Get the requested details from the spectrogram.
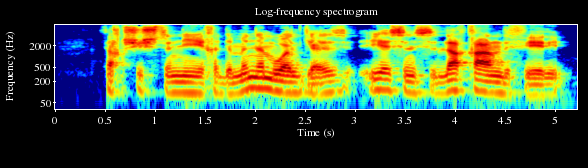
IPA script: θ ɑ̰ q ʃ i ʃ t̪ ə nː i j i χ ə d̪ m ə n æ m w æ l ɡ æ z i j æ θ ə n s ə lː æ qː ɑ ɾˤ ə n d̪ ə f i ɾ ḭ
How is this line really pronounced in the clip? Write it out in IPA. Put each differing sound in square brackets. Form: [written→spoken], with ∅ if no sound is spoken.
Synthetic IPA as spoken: θ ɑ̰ q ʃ i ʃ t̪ ə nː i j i χ ə d̪ m ə n æ m w æ l ɡ æ z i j æ [θ→s] ə n s ə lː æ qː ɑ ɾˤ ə n d̪ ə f i ɾ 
